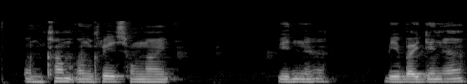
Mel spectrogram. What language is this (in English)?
Bodo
